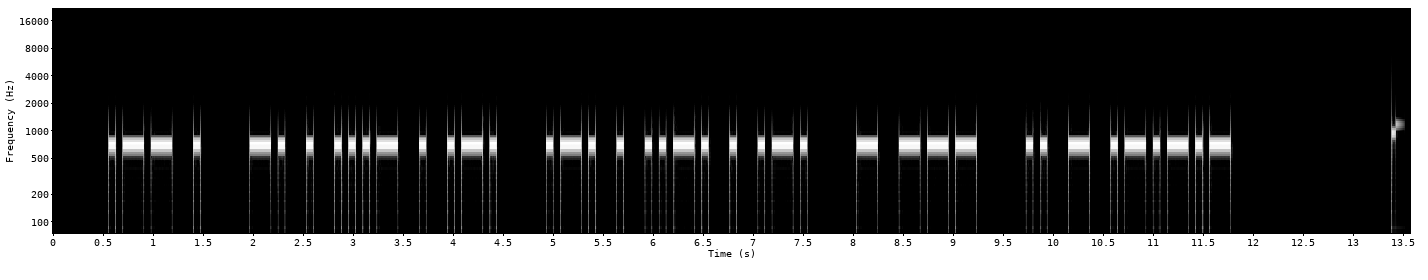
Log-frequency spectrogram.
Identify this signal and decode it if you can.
Morse code, heard as a keyed tone, about 17 wpm, 700 Hz. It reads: WE NEVER REFER TO IT.
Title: Sentences from Top 1000 Words 17wpm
